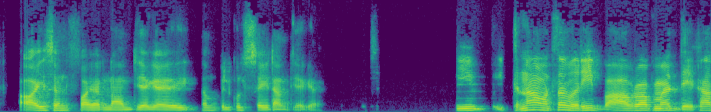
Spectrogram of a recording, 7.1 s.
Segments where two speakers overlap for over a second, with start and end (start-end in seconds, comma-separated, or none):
none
